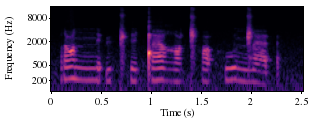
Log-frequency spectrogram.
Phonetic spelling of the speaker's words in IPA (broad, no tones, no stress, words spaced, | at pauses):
ɾɑnːeʔ yǁʰeǃæʁɑ ǁʰɑʔxulŋ͡ǁæʔ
